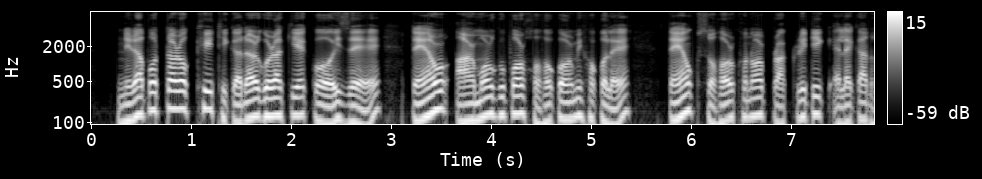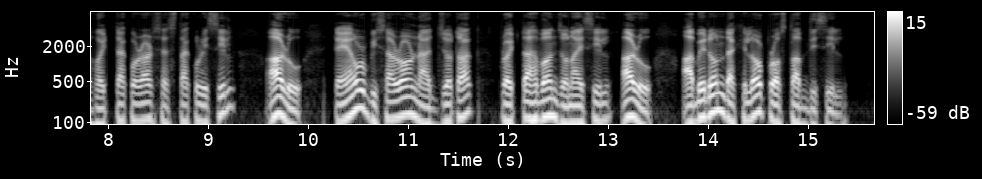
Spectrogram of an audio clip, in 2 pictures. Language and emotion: Assamese, neutral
